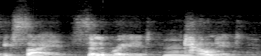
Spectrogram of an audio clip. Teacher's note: you will also notice that he drops the t's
